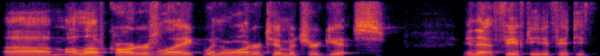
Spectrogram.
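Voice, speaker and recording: Deep-voiced man in his fifties. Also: level tone, fairly quick, darkish tone. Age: 50s. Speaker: fishing guest. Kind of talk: casual chat.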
